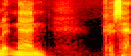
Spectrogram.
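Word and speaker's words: Nene: Nini is a good shout, but it isn't what they say. There you go. We have a winner. They pronounce it nen.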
